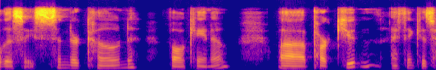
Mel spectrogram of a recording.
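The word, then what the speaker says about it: Parícutin: Parcutin, I think is how you say it, in Mexico, is a cinder cone volcano.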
